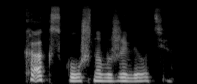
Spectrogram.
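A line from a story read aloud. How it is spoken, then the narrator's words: Amused snort. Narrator (Russian): хмыкнул муж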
